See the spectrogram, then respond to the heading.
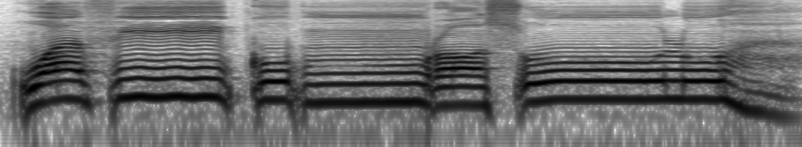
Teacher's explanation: Di sini ada mim sukun bertemunya huruf ro. Ya, ketika mim sukun bertemu selain mim dan ba itu izhar syafawi mimnya dibaca dengan jelas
